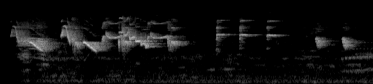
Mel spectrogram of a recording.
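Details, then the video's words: Bird singing a quick, warbled run of high sliding notes for about two seconds, then pausing between a handful of short, separate bright chirps. "suara burung"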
